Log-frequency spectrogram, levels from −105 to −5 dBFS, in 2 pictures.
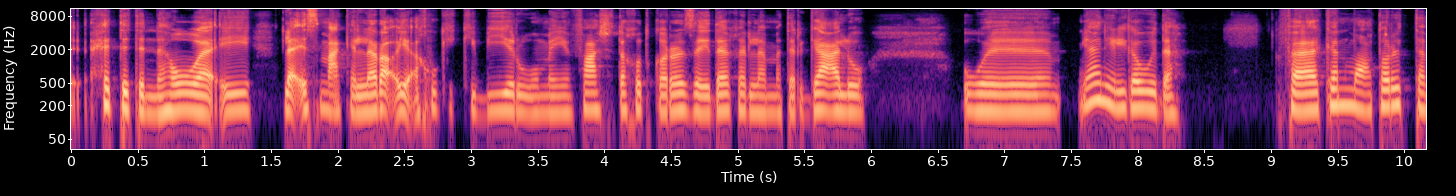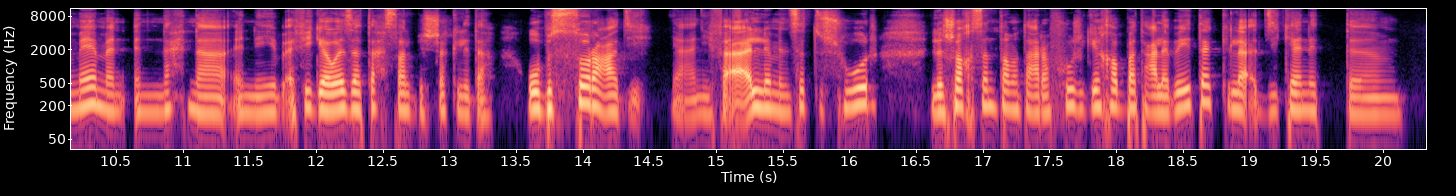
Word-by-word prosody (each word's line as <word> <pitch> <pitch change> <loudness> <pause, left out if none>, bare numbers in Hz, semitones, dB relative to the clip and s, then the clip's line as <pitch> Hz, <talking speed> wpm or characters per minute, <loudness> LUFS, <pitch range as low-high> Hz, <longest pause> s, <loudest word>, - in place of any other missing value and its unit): حِتة 175 -5 +1
إن 145 -2 -3
هو 160 +2 +3 0.2
إيه 165 +2 -2 0.2
"لأ، - - +6
اسمع 170 -1 +4
كلا 150 +1 +1
رأي 175 - +4
أخوك 175 - -7
الكبير 160 +2 -4
وما 150 0 -6
ينفعش 165 +3 -1
تاخد 165 0 -4
قرار 155 +2 0
زي 155 -3 +1
ده، 160 +2 +2
غير 160 -1 -2
لمّا 150 0 -5
ترجع 165 +1 +3
له" 155 -1 -1 0.7
ويعني 160 +7 -1
الجو 180 0 +1
ده. 150 -4 -2 0.7
فكان 170 +5 +4
مُعترض 195 +2 +1
تمامًا 185 -3 -1
إن 155 +1 -9
إحنا 150 -5 -2
إن 145 +1 -7
يبقى 150 +1 -5
في 185 +5 -3
جوازة 175 +1 +4
تحصل 170 -2 -2
بالشكل 150 0 -4
ده 135 -1 -8 0.3
وبالسرعة 180 0 +5
دي، - - -11
يعني 135 +3 -10
في 140 - -1
أقل 180 0 +6
من 155 -3 -6
6 180 +1 -2
شهور 200 +5 0 0.4
لشخص 155 +6 +2
أنت 190 -2 -3
ما 170 -1 -2
تِعرفهوش 155 +4 -4
جِه 185 +3 -2
خبَّط 185 -1 -2
على 150 0 +1
بيتك، 205 +8 -1
لأ، 170 -2 +1
دي 155 +1 -7
كانت 140 -5 -6
165 Hz, 160 wpm, -20 LUFS, 150-180 Hz, 0.7 s, لأ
